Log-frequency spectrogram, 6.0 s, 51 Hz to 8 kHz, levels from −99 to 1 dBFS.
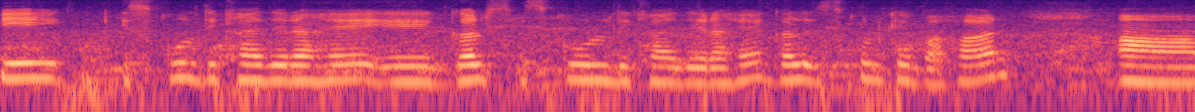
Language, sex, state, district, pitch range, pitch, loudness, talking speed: Hindi, female, Chandigarh, Chandigarh, 205-225 Hz, 215 Hz, -19 LUFS, 180 wpm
